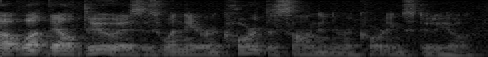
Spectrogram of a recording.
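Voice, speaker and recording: In a room with audible echo and noticeable background noise, a man with a very deep, low pitch speaks at a moderate pace. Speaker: guitar teacher. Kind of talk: tutorial. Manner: casual, with many fillers.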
